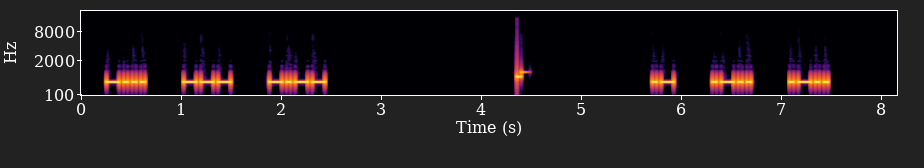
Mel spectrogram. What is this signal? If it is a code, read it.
Morse code, heard as a keyed tone, about 28 wpm, spaced as for 16 wpm, 700 Hz. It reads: BOY ALL
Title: 3x Character Spacing - Top 300 Words - 28wpm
